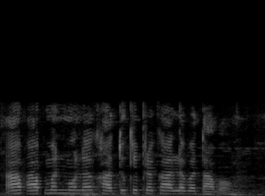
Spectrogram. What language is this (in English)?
Chhattisgarhi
